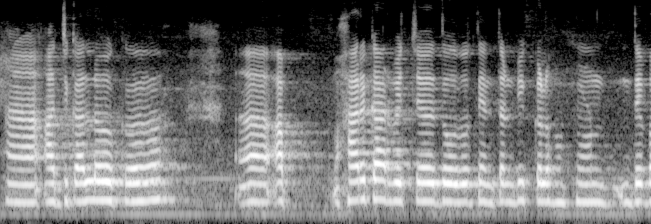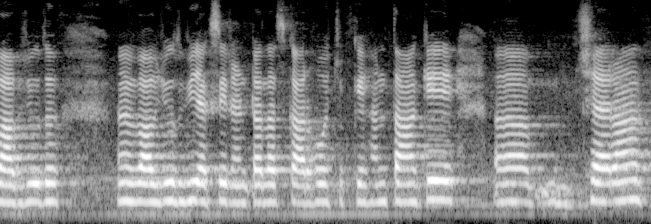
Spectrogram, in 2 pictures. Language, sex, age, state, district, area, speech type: Punjabi, female, 30-45, Punjab, Bathinda, rural, spontaneous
